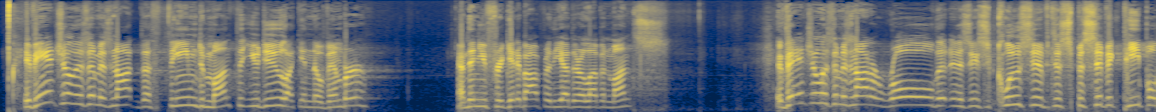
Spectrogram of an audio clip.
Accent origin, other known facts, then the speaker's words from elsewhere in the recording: Bakersfield, California, United States; And I am from Bakersfield, California. I've been there since my parents moved us there in high school.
